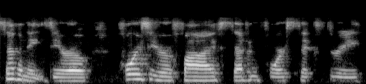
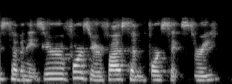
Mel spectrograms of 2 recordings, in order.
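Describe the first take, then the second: First: The number is said slowly. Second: The number is said quickly.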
